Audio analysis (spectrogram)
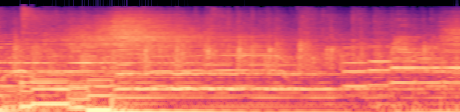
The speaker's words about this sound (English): Can we just clap for Jesus real quick?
